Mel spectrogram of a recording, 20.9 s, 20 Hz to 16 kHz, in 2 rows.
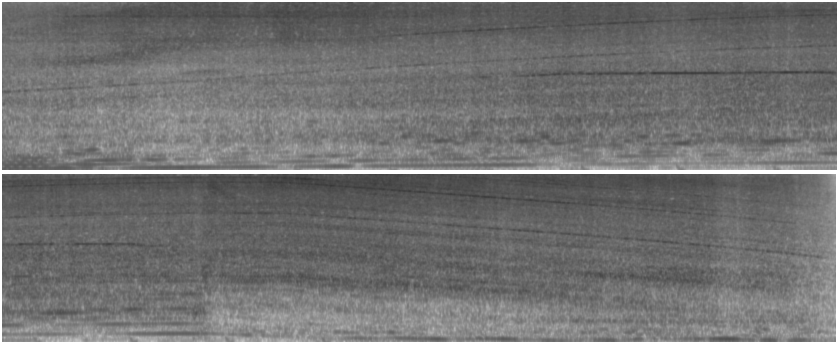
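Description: An Abarth 500 with a new intake screams through a full-throttle dyno pull in fourth gear. The loud, close engine note climbs steadily in pitch for about thirteen seconds, then drops off sharply and winds down.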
